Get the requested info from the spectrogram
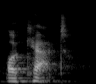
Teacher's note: in natural speech we don't say a we say uh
